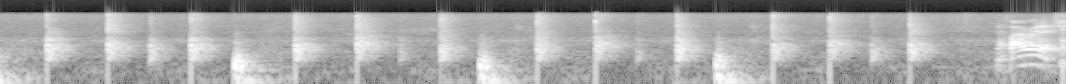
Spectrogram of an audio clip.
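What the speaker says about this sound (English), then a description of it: "we're going to hold back and hit a contratiempo as our first Palmas" Flamenco palmas for bulerías: a steady run of sharp, close handclaps in offbeat contratiempo rhythm, repeated evenly on their own with no talk, with a brief burst of other sound at the very end.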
